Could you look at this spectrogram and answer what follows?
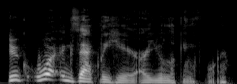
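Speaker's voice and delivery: ordinary talk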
